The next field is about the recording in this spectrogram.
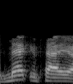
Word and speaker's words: McIntyre: But my last name is McIntyre. I've heard people say, like, it wasn't nothing, McKintry.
